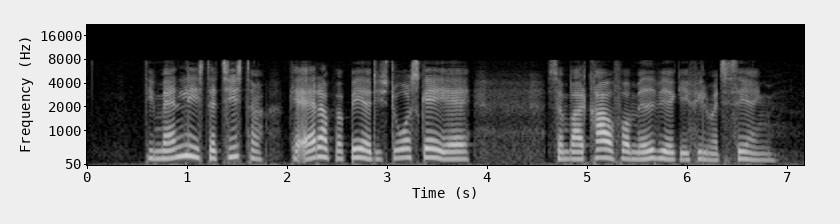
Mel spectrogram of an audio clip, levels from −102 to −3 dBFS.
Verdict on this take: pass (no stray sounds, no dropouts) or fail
pass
